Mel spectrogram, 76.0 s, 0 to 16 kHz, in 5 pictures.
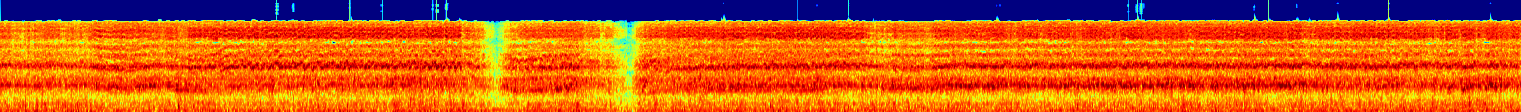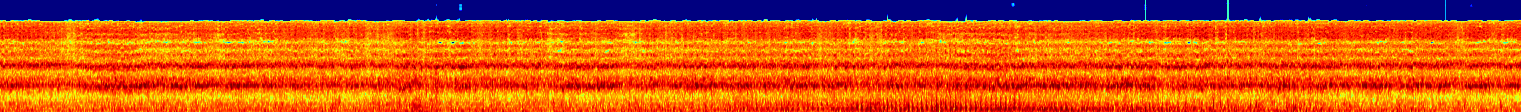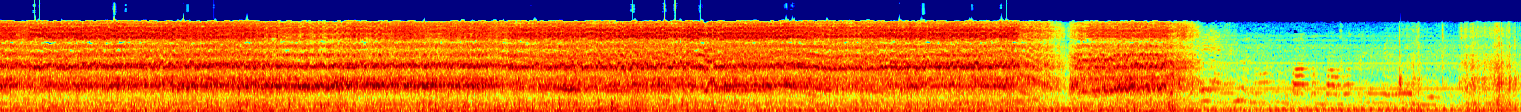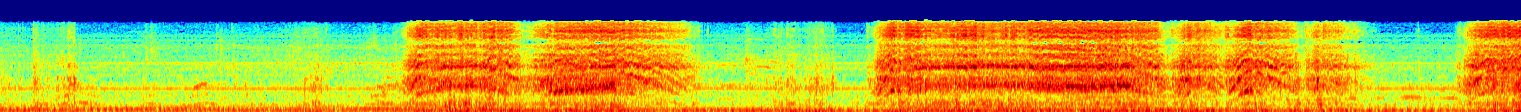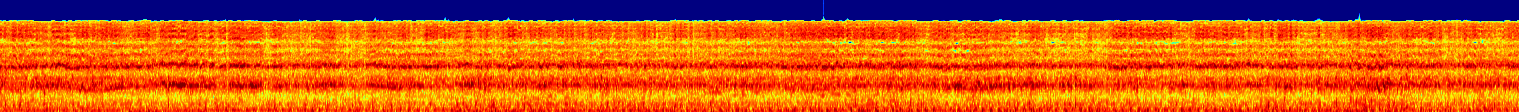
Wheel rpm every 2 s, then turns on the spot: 230, 200, 150, 140, 220, 230, 230, 230, 230, 230, 230, 230, 230, 230, 240, 230, 230, 230, 210, 210, 150, 30, 10, 0, 10, 120, 30, 130, 150, 30, 140, 230, 230, 230, 220, 230, 230, 230.
44-46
